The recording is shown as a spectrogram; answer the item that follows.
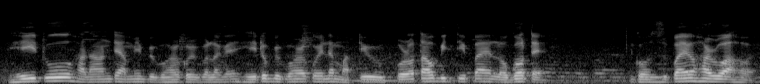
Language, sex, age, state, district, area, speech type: Assamese, male, 45-60, Assam, Lakhimpur, rural, spontaneous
